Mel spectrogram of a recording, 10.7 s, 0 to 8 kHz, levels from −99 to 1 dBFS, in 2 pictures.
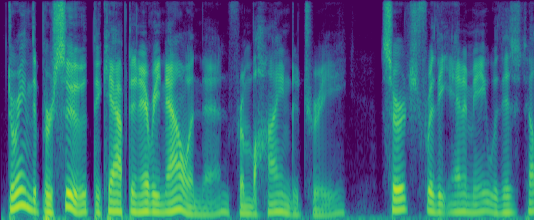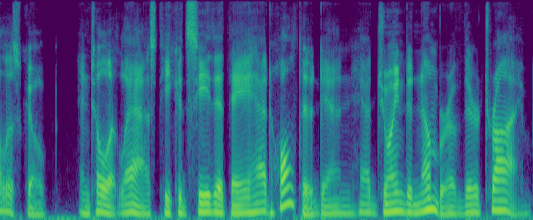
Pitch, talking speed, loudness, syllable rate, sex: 110 Hz, 215 wpm, -21 LUFS, 5.6 syllables/s, male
